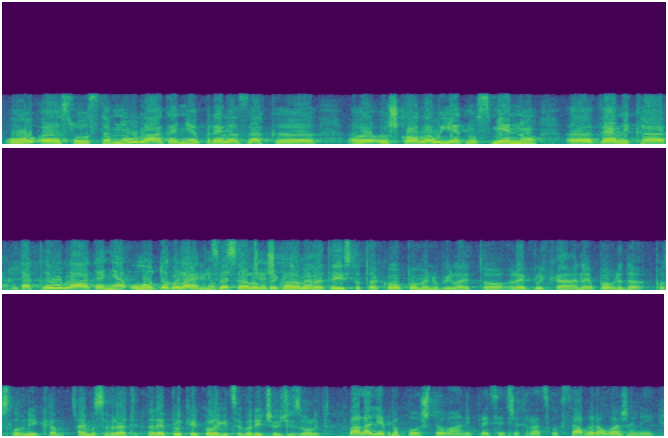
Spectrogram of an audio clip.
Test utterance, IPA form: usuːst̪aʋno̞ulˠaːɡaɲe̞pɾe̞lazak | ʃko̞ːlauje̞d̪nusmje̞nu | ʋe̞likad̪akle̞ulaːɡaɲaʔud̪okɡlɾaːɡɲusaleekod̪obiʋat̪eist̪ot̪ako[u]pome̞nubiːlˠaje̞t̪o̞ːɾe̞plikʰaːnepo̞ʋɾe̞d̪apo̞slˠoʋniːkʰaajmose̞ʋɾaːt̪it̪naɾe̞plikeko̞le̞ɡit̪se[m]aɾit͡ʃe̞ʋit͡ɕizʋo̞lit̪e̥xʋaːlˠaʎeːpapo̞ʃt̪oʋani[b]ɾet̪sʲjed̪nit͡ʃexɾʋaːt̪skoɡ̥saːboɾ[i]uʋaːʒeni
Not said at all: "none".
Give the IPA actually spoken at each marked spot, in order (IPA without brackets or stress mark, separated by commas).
o, b, p, a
